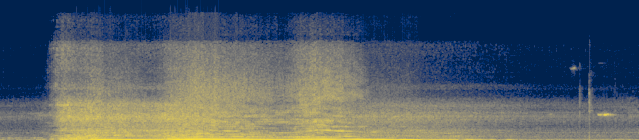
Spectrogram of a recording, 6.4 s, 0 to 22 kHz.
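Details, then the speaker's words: 2011 Maruti SX4 VXi petrol, engine bay, engine well maintained: clean rev rises and falls twice, then an even idle with no knocks; smooth, healthy idle and revving. "Smooth ಆಗಿದೆ engine ಗೊತ್ತಾಗಲ್ಲ running ಇದೆ ಅಂತ ಅಷ್ಟು smooth ಆಗಿದೆ smooth ಆಗಿ maintain ಮಾಡಿದ್ದಾರೆ"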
